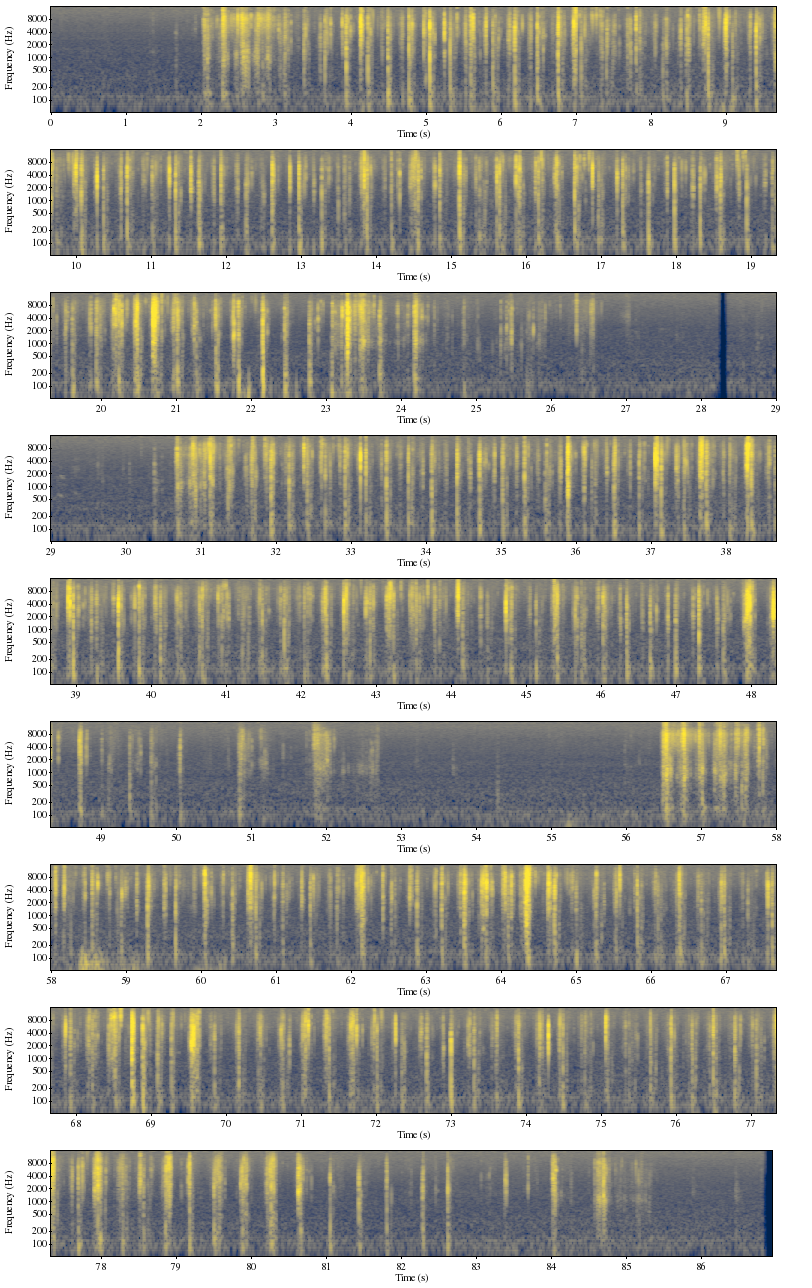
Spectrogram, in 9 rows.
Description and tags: Running man on pavement
A man running on pavement and some loose gravel. Slows down towards the end. Several versions.
SM57 into Focusrite Scarlett
footsteps, gravel, human, male, man, pavement, running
